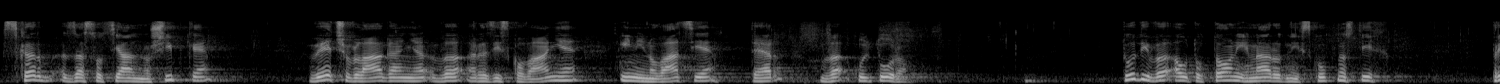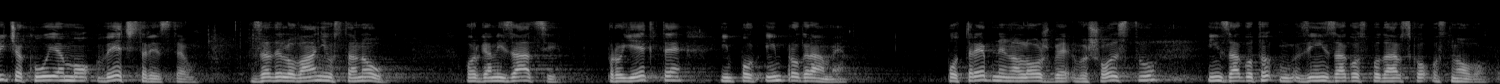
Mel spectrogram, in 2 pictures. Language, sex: Slovenian, male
